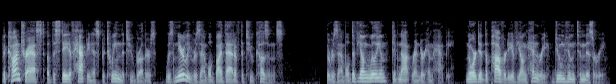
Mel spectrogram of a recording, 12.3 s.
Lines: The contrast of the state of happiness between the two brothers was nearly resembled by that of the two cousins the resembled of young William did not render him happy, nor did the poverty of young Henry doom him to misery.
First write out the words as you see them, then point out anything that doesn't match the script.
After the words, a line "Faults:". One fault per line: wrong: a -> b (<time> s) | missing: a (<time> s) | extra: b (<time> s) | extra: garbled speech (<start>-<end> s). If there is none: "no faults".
The contrast of the state of happiness between the two brothers was nearly resembled by that of the two cousins the resembled of young William did not render him happy, nor did the poverty of young Henry doom him to misery.
Faults:
no faults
